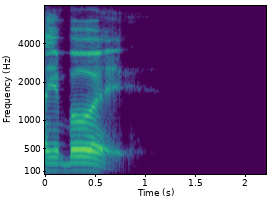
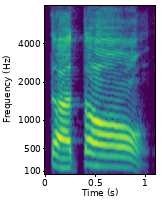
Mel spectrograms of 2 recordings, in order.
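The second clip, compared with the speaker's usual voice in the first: high, loud shout-out; name call-out; 8 semitones higher, 15 dB louder than usual. Real, not acted. Host greeting viewer Taton, loud. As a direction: boom the name.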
